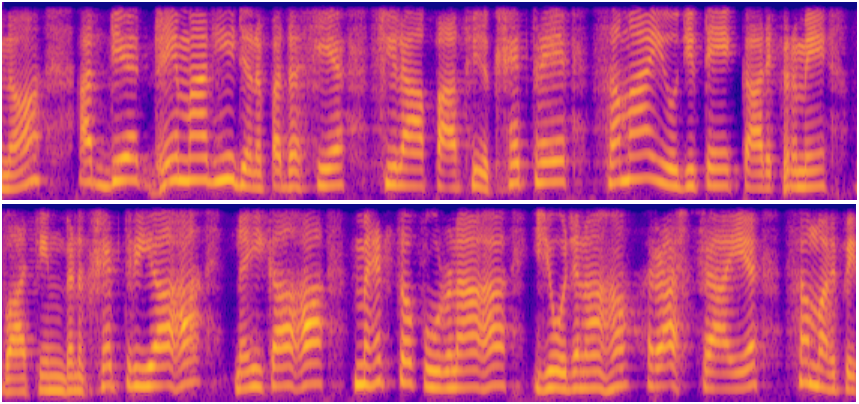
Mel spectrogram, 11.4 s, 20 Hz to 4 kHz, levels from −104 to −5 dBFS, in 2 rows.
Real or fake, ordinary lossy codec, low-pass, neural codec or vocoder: fake; none; 3.6 kHz; codec, 16 kHz, 1 kbps, X-Codec, WavLM features, trained on Multilingual LibriSpeech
